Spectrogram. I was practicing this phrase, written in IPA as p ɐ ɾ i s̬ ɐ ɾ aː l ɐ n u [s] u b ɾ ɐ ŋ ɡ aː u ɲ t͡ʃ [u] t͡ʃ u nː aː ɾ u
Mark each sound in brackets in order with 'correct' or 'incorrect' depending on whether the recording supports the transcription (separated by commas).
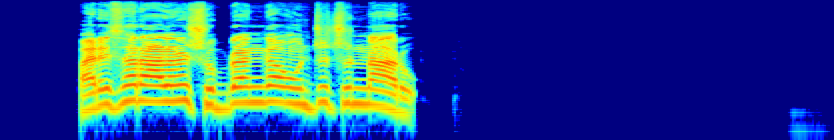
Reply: incorrect, correct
